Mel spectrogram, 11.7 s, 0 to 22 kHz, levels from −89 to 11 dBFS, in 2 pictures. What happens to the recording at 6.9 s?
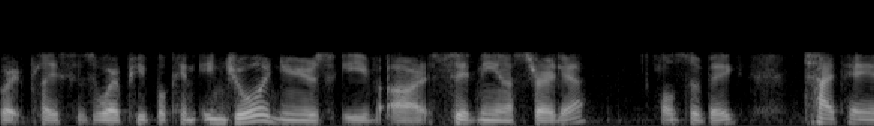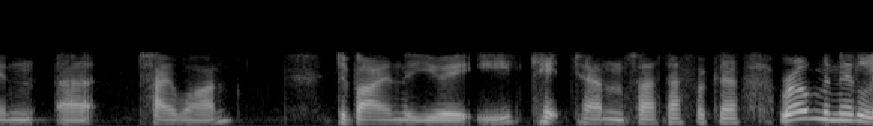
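At 6.9 s the speech is passing through the AMR narrowband mobile codec, as it does for the whole clip. The line carries only about 150 Hz to 3.7 kHz. Few pulses per frame render the voice buzzy and synthetic, which points to a low mode near 7.4 kbit/s.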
